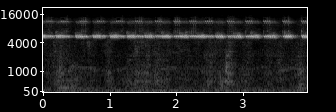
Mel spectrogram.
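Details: Night crickets chirp steadily in shrill, pulsing bursts, several times a second.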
